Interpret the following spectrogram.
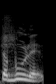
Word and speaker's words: tabbouleh: And he charges £6 for tabbouleh salad as a separate salad dish. Why do you say it so fresh? Tabbouleh.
